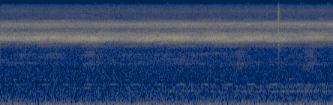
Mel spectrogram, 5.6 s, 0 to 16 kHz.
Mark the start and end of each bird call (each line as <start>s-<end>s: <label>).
0.0s-0.6s: Black-faced Antthrush (Formicarius analis)
0.3s-5.6s: Tawny-bellied Screech-Owl (Megascops watsonii)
